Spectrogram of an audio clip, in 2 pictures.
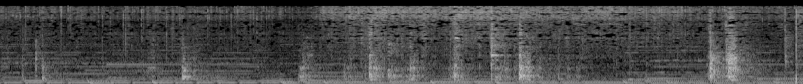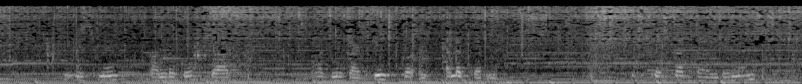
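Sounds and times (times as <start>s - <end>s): garlic and chillies sizzling in oil: 0.0s - 16.0s
metal spatula scraping a pan: 3.0s - 6.3s.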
